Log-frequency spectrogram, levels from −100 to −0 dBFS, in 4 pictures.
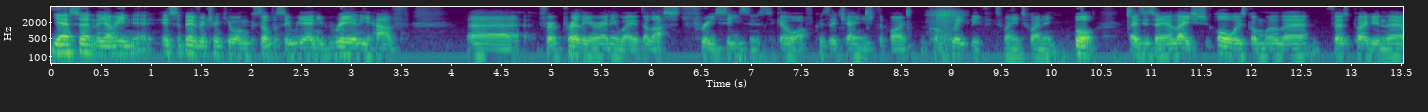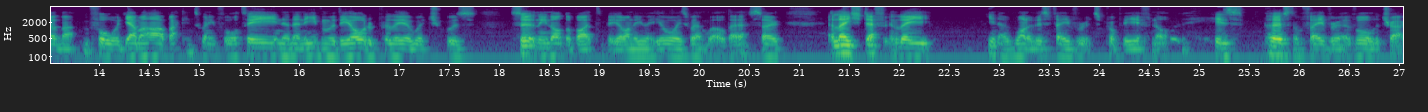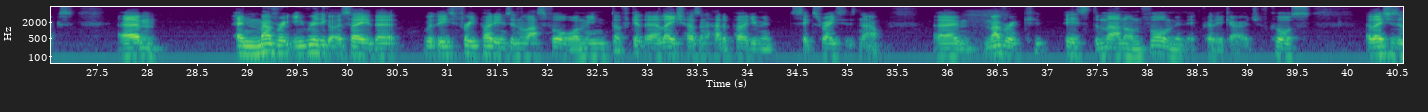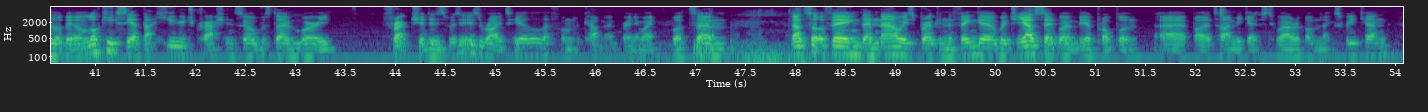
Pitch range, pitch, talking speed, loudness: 100-115 Hz, 105 Hz, 220 wpm, -30 LUFS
